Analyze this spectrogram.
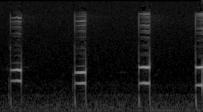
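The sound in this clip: Telephone keypad tones from dialing a toll-free number after getting a dial tone: four short, clear electronic beeps, evenly spaced about a second apart, each a steady dual-pitched tone alone over faint background hiss.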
